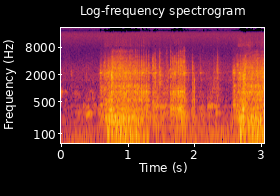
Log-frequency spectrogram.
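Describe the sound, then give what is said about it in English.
Buzzy small-engine drone of a Vespa scooter, which people compare to a lawnmower, rattling along steadily at a fairly loud level with a few brief surges and dips. “Is it a lawnmower? It's a Vespa. That's a Vespa? Right. Vespa sound like lawnmowers.”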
